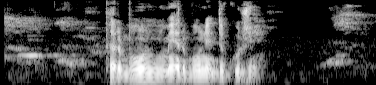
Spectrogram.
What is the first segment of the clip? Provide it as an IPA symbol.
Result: pʰ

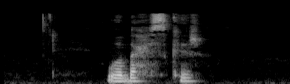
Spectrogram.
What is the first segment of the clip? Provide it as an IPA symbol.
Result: w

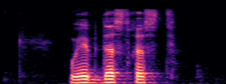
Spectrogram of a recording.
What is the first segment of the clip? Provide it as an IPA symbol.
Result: w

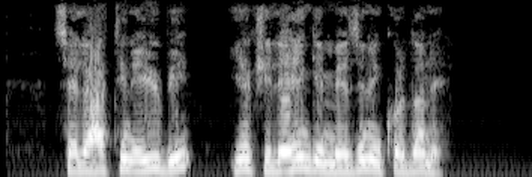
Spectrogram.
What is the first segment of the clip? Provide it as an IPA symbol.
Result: s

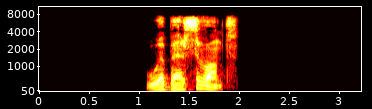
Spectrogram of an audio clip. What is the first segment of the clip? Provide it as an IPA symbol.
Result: w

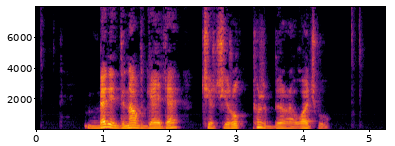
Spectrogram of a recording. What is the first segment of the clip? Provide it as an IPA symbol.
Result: b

